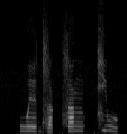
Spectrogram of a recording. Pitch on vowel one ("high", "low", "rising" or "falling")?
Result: high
